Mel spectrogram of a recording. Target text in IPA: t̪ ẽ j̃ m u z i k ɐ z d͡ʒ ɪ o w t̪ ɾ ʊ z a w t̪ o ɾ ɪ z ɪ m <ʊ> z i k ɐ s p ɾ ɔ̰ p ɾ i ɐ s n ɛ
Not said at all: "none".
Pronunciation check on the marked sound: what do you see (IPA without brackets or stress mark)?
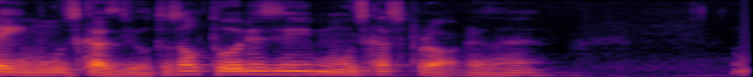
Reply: u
